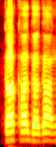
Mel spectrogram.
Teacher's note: उनकी यानी का वर्ग की जो आवाज है वो कंठ से निकलेगी। क ख ग घ अंगा कंठ से निकलेगा।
